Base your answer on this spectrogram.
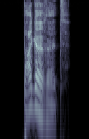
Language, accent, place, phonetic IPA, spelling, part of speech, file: German, Germany, Berlin, [ˈbaɡəʁət], baggeret, verb, De-baggeret.ogg
- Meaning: second-person plural subjunctive I of baggern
